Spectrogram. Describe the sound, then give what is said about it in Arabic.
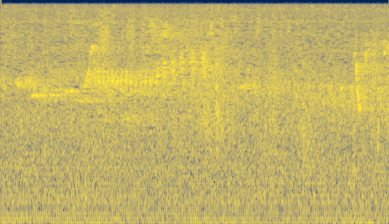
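Faint chirps from birds in flight drift over a steady outdoor hiss as the sun rises and the air turns warm, a few thin high calls scattered through the background with no one talking. “الحمد لله رب العالمين، أشرقت الشمس وأصبح الجو دافئا، الطيور مسرورة وهي تطير.”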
